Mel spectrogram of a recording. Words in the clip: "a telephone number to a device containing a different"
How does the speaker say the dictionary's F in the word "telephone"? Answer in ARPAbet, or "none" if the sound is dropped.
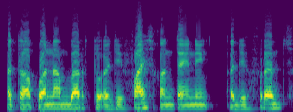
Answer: P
